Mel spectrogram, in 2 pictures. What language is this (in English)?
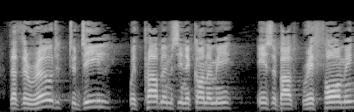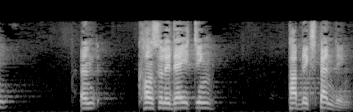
English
